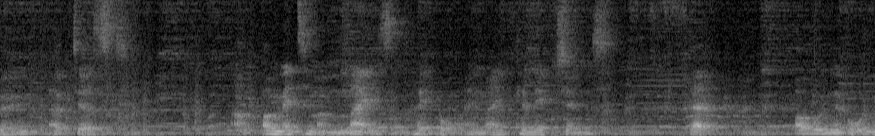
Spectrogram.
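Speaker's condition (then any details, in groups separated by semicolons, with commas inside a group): ALS/MND; onset foot drop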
